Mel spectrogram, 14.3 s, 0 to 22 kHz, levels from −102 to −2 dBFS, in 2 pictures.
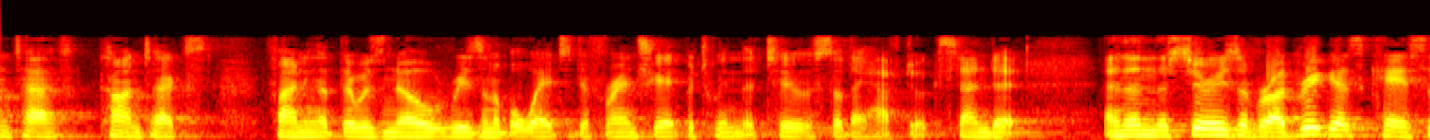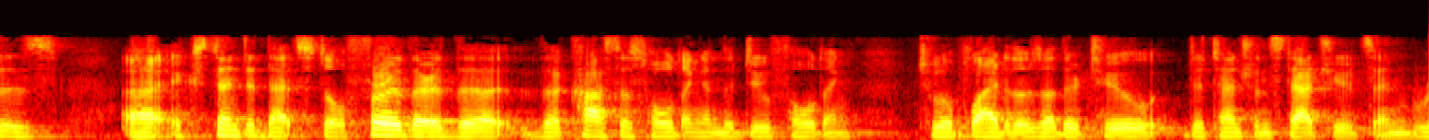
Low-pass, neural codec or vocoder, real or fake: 7.2 kHz; none; real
